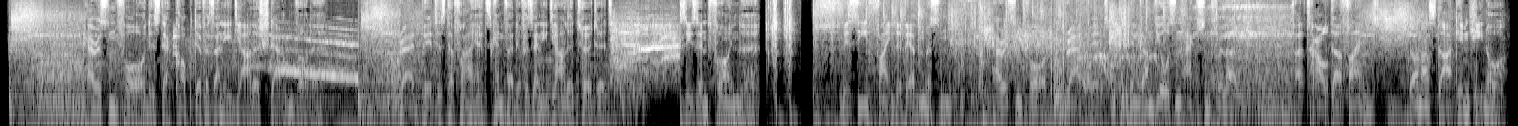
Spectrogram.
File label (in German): Kinotrailer; sprecher werbung; sky du mont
